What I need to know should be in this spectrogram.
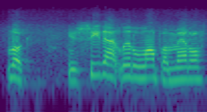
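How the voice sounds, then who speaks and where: A woman playing an eager, clever schoolboy in an old-time radio drama, talking in an excited, emphatic, slangy way. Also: fairly high pitch, brisk, natural voice. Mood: explaining, confident. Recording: dull old radio recording.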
